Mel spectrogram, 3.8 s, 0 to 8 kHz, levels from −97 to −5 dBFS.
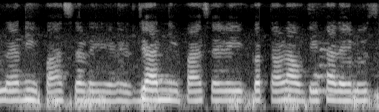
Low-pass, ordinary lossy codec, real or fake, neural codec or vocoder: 7.2 kHz; none; real; none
